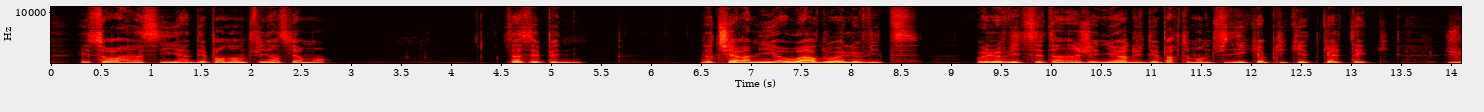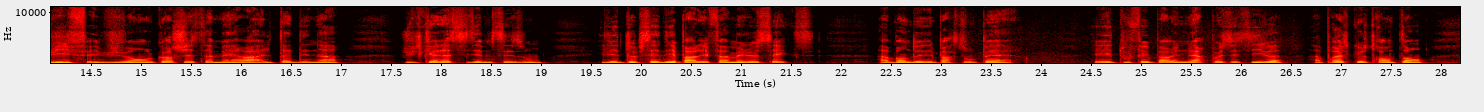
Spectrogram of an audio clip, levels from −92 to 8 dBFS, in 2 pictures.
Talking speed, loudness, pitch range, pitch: 130 wpm, -32 LUFS, 80-100 Hz, 90 Hz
